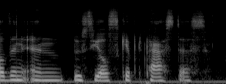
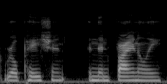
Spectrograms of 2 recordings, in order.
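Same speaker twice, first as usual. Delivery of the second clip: plain reading voice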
